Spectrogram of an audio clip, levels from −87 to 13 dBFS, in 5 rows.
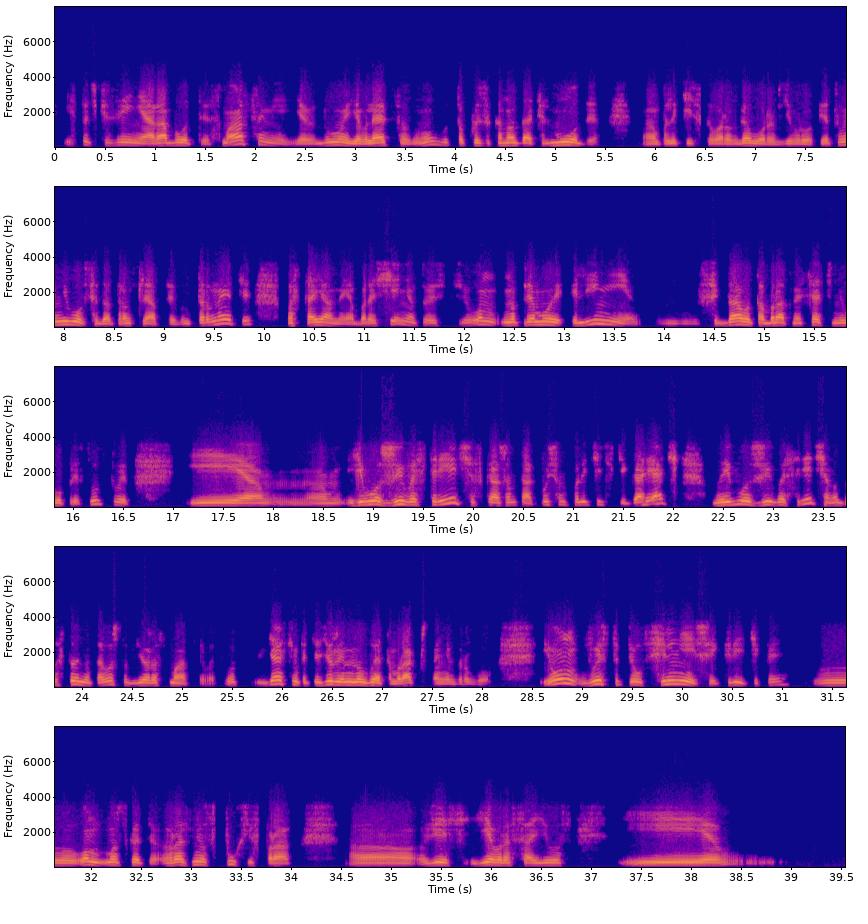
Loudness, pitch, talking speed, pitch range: -24 LUFS, 145 Hz, 135 wpm, 125-170 Hz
